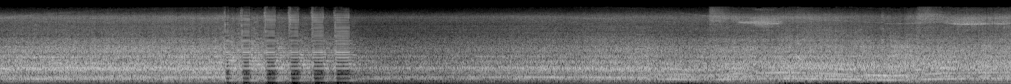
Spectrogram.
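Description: Volvo FM tractor unit's diesel engine labouring up a steep winding climb under a heavy crane load. About two and a half seconds in there is a brief rapid clatter, after which the engine note drops for a moment before building again.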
